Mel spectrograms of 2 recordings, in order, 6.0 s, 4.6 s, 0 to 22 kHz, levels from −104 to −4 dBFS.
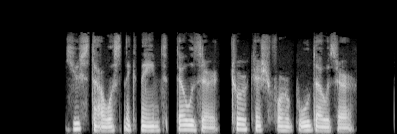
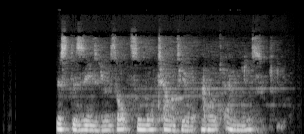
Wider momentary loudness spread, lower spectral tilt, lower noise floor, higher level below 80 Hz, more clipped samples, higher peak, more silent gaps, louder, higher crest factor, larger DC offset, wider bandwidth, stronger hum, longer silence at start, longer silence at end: about the same, 6 LU vs 8 LU; about the same, -6.5 dB/octave vs -5.5 dB/octave; about the same, under -90 dBFS vs under -90 dBFS; about the same, -58 dBFS vs -58 dBFS; neither; first, -2 dBFS vs -8 dBFS; first, 2.05-2.10 s, 2.53-2.64 s, 3.29-3.45 s vs none; first, -20 LUFS vs -25 LUFS; about the same, 18 dB vs 18 dB; neither; about the same, 7.8 kHz vs 7.6 kHz; neither; first, 1 s vs 0.85 s; first, 0.65 s vs 0.4 s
